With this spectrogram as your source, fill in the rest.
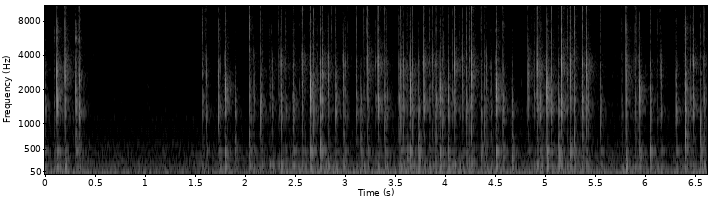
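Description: Continuous typing with the fingertips of both hands on a Space65 Cybervoyager, a 65% metal-case mechanical keyboard with Holy Panda switches and ABS plastic keycaps. A quick flurry of bright, sharp clicks gives way to a brief pause, then a steady stream of crisp, clacky keystrokes centered near 2.9 kHz, each dying away almost instantly, with a light low thock underneath.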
